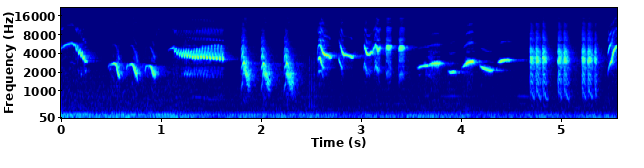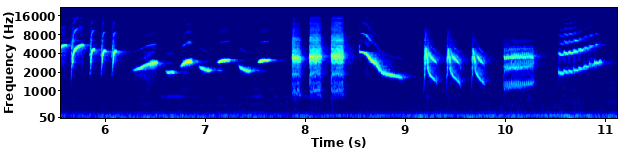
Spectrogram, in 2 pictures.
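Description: An Indian pied myna gives a rapid jumble of clear whistles, rising slurs, harsh raspy notes and clicks, mostly high-pitched, with short pauses between bursts.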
